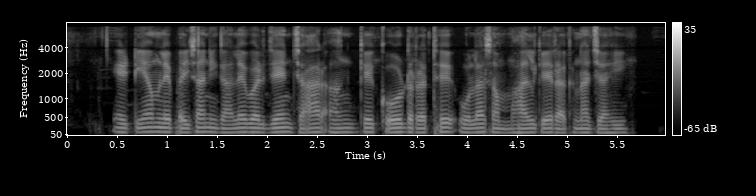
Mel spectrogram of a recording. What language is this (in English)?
Chhattisgarhi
